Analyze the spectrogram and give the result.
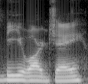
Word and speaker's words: Burj: I can never figure out how to pronounce it. I know it's Burj, the Burj Dubai, like the world's tallest tower.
